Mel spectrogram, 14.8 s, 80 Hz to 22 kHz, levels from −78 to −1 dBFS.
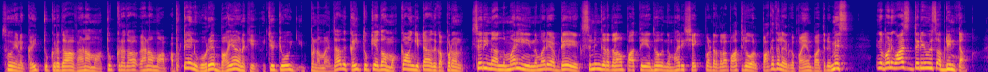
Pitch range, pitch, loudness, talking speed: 160-210 Hz, 180 Hz, -18 LUFS, 200 wpm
